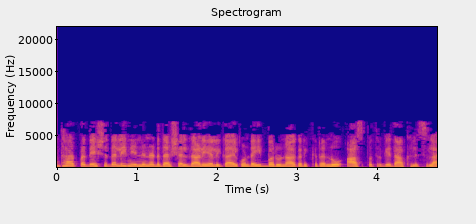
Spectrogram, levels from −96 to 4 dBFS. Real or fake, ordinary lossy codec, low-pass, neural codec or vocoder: real; MP3, 32 kbps; 7.2 kHz; none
